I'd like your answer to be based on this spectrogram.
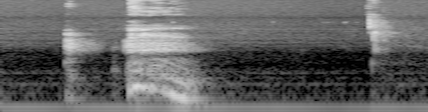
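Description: A single throat-clearing cough, brief and close, with a faint short breath sound before it and another a moment later, over a steady low hum.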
